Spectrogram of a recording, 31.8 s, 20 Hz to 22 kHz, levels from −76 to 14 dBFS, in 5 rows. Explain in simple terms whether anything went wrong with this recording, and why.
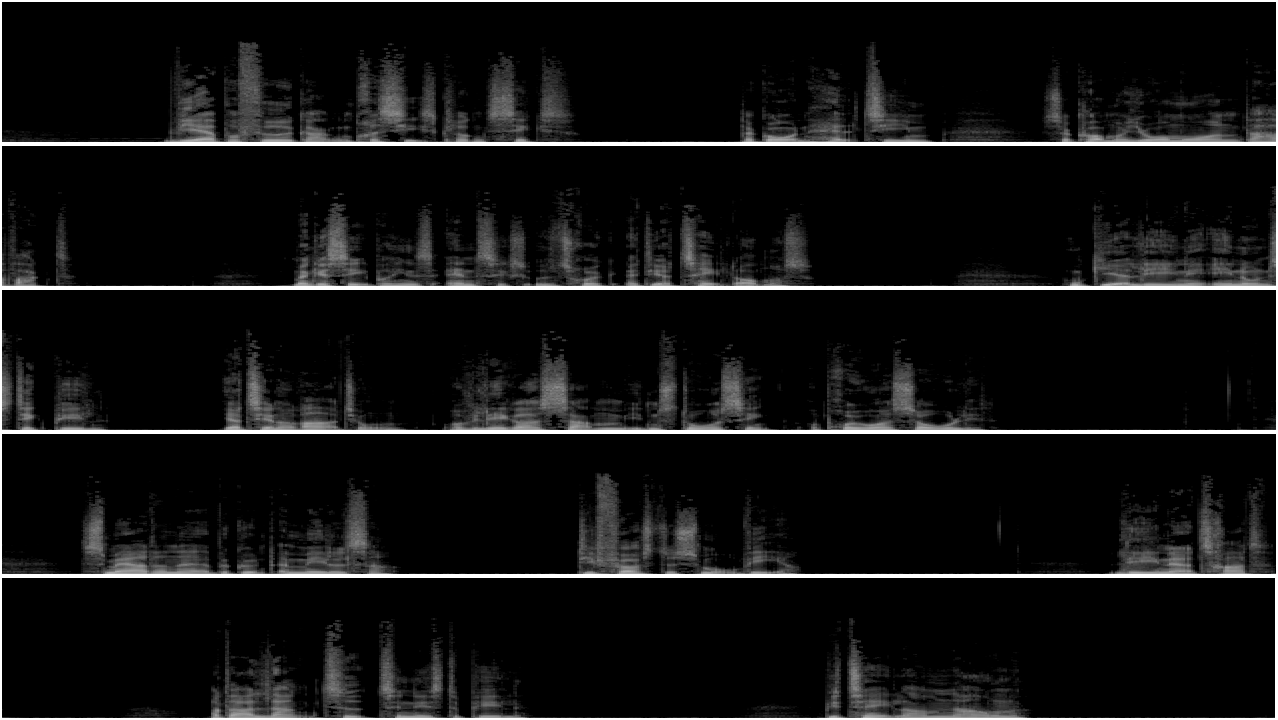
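Listening to the recording, nothing stood out as having gone wrong.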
